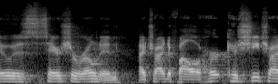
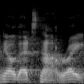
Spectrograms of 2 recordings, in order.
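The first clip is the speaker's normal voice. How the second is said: normal talking voice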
